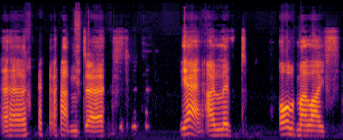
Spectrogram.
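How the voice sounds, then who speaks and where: A man's voice: a little high, steady tone, very slow, fairly bright tone, clean tone, dry recording, low-quality recording. A man in his thirties with a Manchester accent, a guest musician chatting casually and laughing often over a video call. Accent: Mancunian. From England. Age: 30s. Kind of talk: casual chat.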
